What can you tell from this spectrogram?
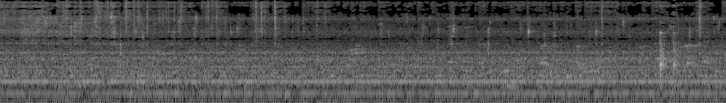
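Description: Cooking oil poured in a thin stream into a hot clay handi on a gas stove, over a steady hum and rushing background noise. A light knock comes about eight seconds in.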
